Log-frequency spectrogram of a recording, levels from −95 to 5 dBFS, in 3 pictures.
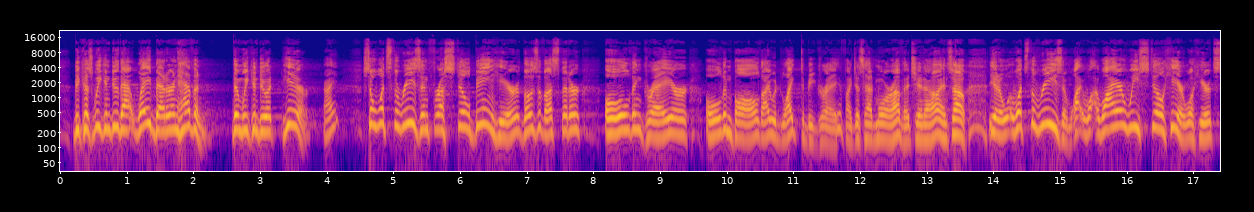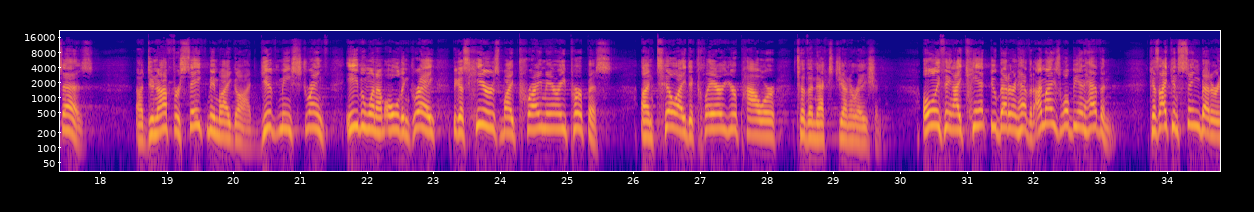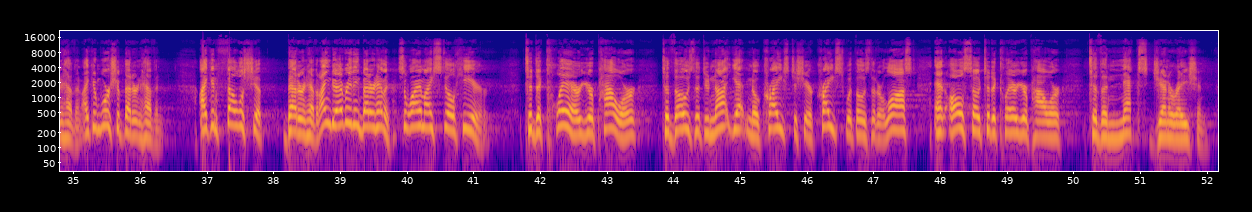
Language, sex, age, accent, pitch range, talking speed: English, male, 50-69, American, 175-245 Hz, 205 wpm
